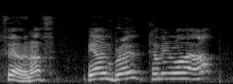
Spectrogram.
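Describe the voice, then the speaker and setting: A cheeky Londoner from a radio detective drama. His voice sits high and swings up and down, with a chirpy, colloquial chancer's patter. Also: lively intonation, a little fast, a bit bright. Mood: cheeky, eager. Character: cheeky male London chancer turned office helper.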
